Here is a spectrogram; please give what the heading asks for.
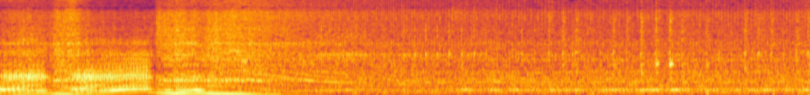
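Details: Opel/Vauxhall that had a crank-no-start problem: catches, revs briefly, then drops back to an even settled idle with no stumbling; starts and idles normally.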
